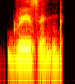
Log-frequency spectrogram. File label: "grazing", Indian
